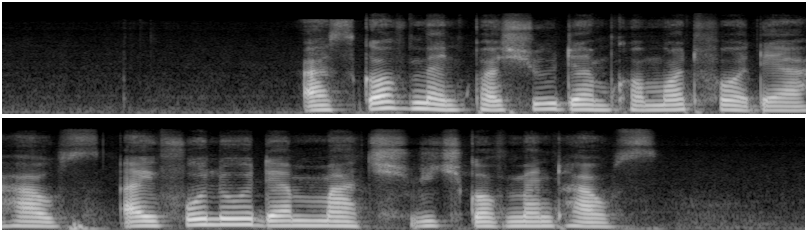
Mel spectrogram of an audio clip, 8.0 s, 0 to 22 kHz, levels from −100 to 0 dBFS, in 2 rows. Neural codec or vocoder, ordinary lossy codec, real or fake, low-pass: autoencoder, 48 kHz, 128 numbers a frame, DAC-VAE, trained on Japanese speech; none; fake; 14.4 kHz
